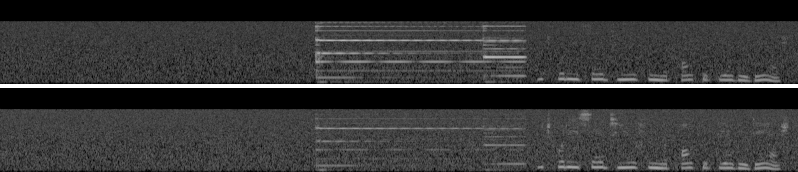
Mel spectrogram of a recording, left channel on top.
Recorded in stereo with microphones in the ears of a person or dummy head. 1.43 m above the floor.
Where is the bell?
45° left (ahead or behind).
